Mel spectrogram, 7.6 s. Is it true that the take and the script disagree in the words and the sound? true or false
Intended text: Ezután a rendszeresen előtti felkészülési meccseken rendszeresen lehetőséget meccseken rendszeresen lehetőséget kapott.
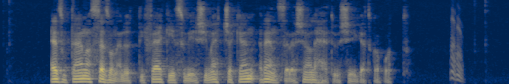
true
